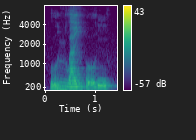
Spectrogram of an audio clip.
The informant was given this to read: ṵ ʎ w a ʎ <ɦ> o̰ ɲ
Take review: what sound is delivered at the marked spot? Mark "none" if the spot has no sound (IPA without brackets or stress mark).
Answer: ʔ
